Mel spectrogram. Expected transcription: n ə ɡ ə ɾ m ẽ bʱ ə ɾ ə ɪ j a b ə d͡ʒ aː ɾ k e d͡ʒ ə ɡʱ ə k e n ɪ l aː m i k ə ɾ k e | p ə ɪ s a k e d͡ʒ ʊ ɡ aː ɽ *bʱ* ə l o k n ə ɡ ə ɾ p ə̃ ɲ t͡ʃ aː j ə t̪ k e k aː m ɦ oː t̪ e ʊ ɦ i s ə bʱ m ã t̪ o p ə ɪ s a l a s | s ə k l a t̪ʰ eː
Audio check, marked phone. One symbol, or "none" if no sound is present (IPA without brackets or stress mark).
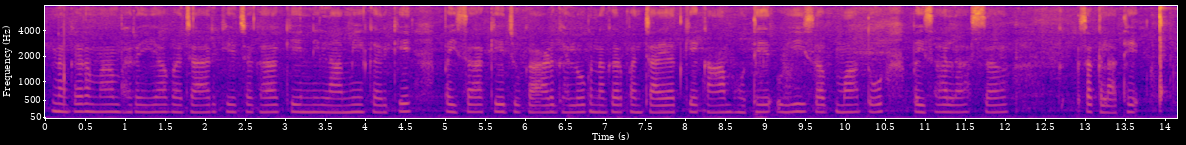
ɡʱ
